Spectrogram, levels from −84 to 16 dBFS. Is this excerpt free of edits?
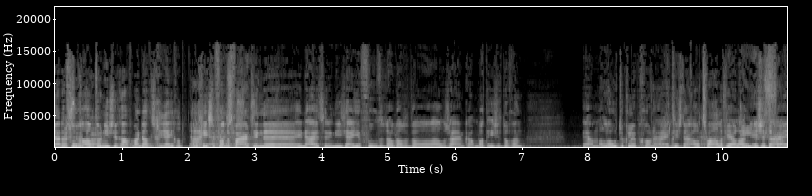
no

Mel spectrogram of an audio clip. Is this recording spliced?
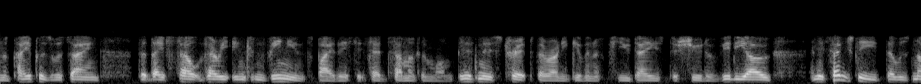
no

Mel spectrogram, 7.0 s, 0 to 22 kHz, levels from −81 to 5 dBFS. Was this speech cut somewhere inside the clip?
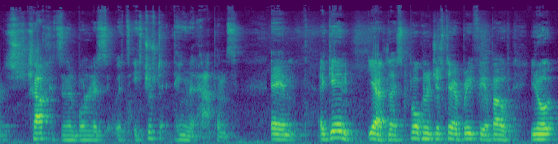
yes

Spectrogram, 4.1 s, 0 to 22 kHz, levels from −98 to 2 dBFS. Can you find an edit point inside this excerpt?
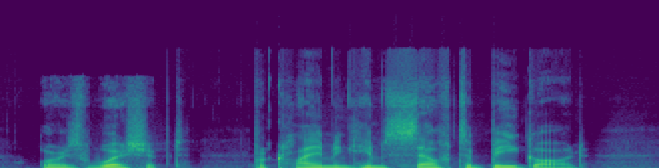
yes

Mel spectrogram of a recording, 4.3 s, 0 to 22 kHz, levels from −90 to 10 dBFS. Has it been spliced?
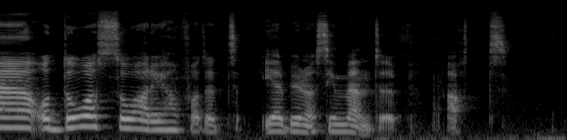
no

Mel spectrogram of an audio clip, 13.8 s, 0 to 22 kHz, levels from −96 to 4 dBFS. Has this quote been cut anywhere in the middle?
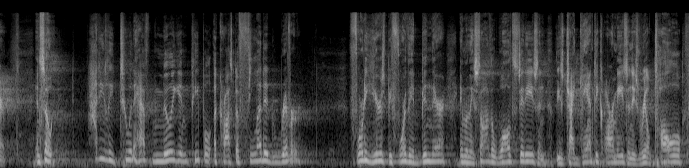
no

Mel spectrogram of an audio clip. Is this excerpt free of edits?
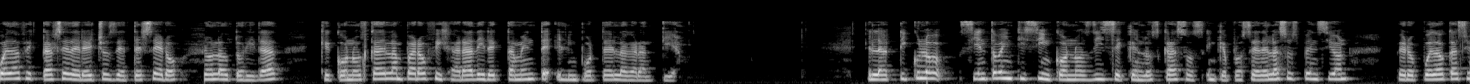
no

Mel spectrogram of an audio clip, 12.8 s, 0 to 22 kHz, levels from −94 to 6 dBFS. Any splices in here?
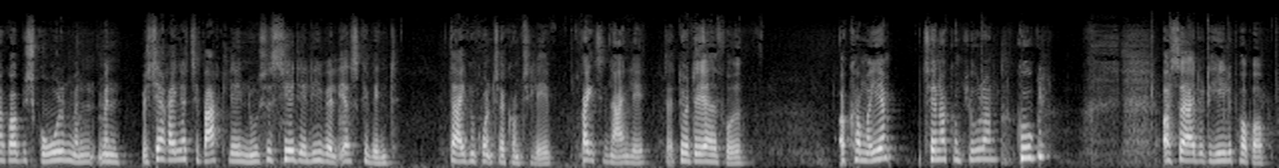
yes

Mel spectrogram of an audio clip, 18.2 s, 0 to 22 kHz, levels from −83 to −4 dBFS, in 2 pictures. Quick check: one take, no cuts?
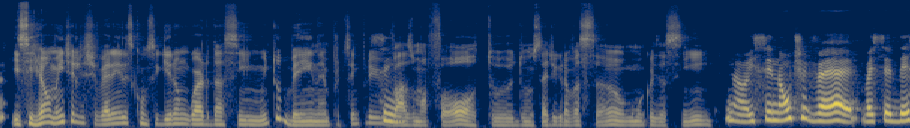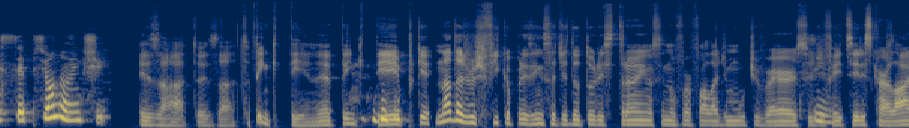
yes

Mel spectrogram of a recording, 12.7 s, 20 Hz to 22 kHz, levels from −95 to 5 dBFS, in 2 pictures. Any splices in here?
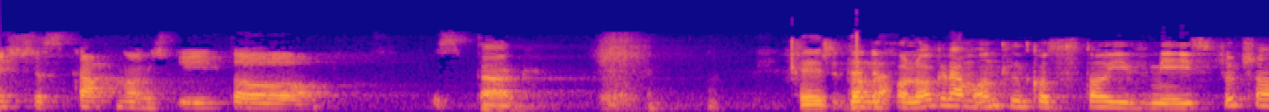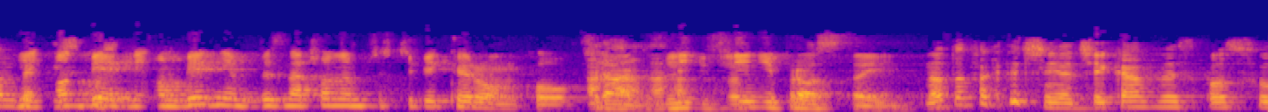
no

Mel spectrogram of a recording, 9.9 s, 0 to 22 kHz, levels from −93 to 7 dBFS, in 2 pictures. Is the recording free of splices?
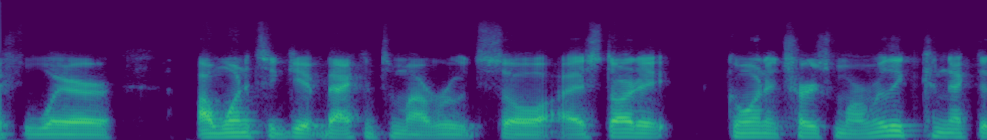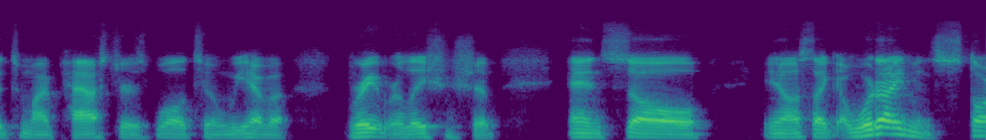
yes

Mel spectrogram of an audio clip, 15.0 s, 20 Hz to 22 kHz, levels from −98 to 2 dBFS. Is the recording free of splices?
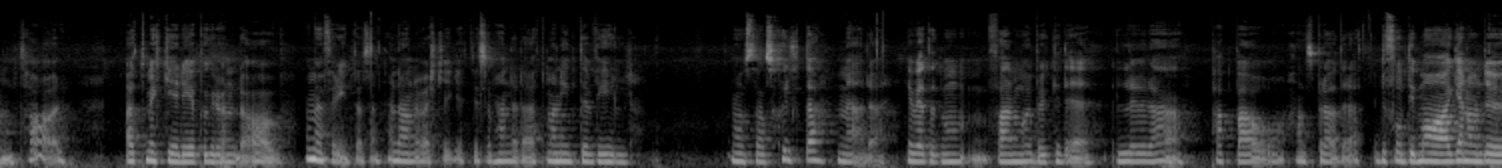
no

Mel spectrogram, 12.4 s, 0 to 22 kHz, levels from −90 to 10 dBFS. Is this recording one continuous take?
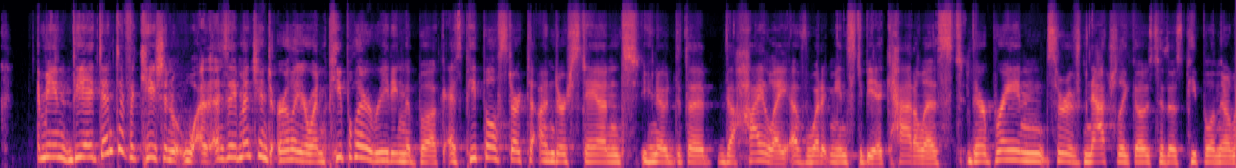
yes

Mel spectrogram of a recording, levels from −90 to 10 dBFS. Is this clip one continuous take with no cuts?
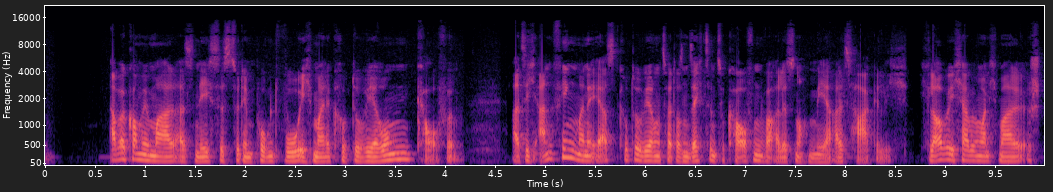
yes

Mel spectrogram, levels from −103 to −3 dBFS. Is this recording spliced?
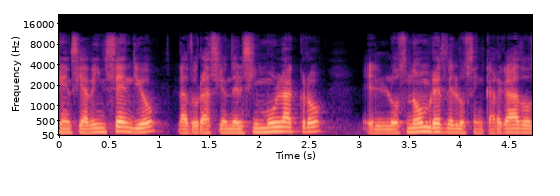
yes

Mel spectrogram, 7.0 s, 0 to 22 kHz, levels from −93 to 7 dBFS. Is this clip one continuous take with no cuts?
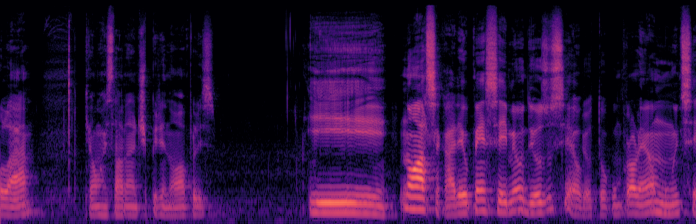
no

